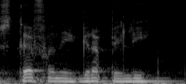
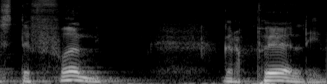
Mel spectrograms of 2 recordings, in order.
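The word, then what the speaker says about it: Stéphane Grappelli: famoso pelo violinista lendário stepan grappelli que fala stepan grappelli não é tanto faz ele era filho de italiano e nasceu na França então tem as duas pronúncias então ele com o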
